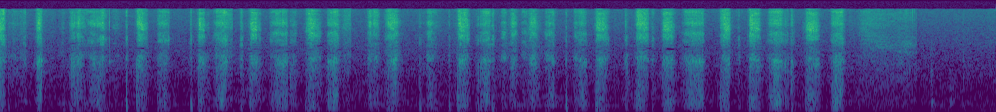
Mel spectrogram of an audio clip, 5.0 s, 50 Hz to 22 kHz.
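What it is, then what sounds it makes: Fountain pen nib scratching on paper. A gold metal fountain pen nib, held by the fingertips, writes blue Korean handwriting quickly across a flat, thin sheet of lined writing paper. About 29 short, bright, scratchy strokes follow one another at an uneven, rapid pace before fading into a soft, faint rasp at the end.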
